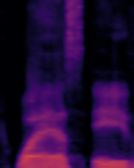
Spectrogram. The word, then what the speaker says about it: Ys: so bad after all pronounced like East without a t y s is a long-running game series of role-playing games that date back to 1987 on the PC 880.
